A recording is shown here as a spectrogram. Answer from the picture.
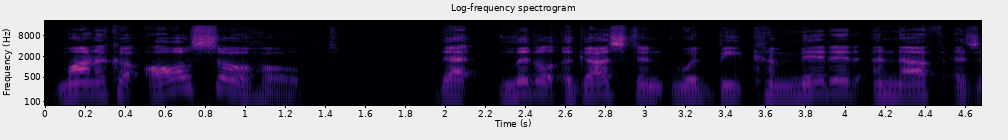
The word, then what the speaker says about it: Augustine: Sometimes people pronounce his name Augustine. If I pronounce his name during this lecture that way, I'll try to use the more commonly accepted Augustine.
